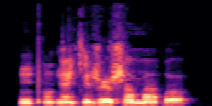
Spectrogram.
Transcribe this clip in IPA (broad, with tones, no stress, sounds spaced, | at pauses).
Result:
ũ˦ pʼ ɔ̃˨ ɠ æ̃˦ t͡ɕ ə̃˦ ʐ ə˞˦ ʂ ɑ̃˦ m ɑ̃˨ ɓ ɔ˨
